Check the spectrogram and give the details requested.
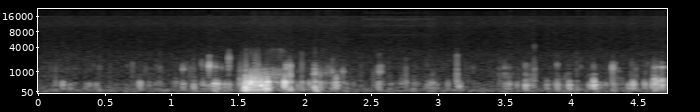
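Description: Gurgling, bubbling rumbles with one louder growl midway: ordinary stomach growling from gas and fluid moving through the gut.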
